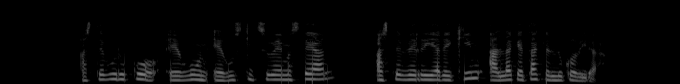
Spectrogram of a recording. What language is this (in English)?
Basque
